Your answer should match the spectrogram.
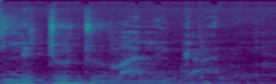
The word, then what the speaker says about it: Lidudumalingani: other african name i've known can can you pronounce that for us uh my name is li tutu malinkani and what does that mean uh it means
